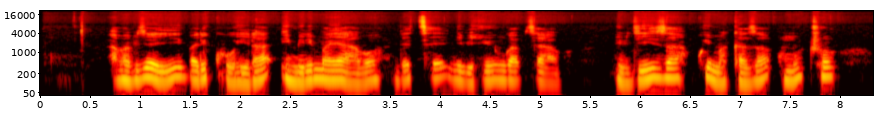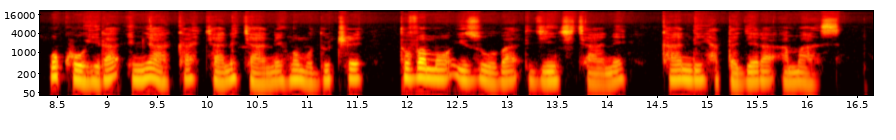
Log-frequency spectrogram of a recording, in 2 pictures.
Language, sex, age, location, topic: Kinyarwanda, male, 18-24, Huye, agriculture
